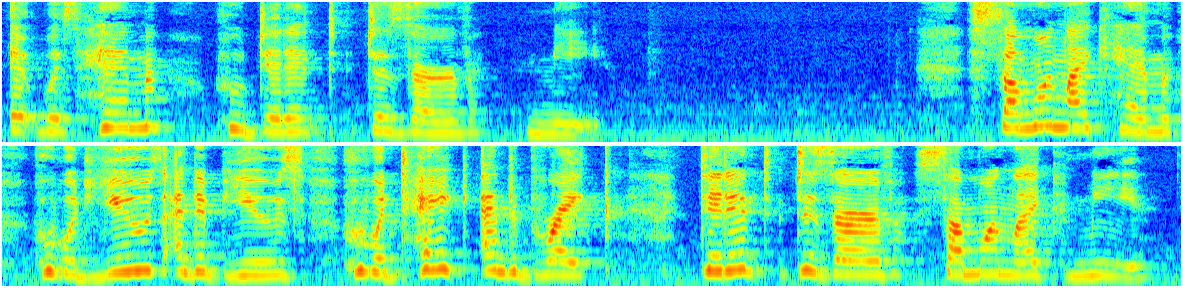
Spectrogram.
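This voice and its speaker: A young adult woman performing a dramatic monologue in an earnest, deliberate, emotive way, with pauses. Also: high voice, a bit bright.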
